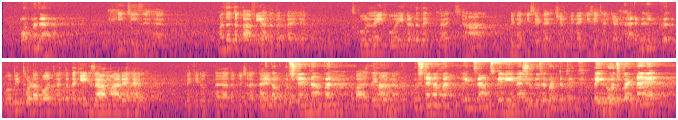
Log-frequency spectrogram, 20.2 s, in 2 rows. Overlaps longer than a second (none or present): none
